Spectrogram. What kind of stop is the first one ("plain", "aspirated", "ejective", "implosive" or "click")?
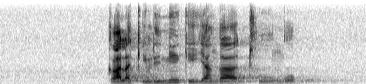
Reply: ejective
